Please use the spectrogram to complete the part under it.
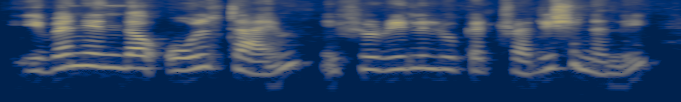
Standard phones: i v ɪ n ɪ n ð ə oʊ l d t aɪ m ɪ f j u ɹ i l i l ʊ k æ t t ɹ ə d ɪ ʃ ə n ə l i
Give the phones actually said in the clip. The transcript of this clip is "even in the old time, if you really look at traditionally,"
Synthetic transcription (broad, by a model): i v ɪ n ɪ n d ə oʊ l d t aɪ m ɪ f j u ɹ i l i l ʊ k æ t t ɹ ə d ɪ ʃ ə n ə l i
